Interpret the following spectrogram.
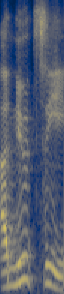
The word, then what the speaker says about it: Anuzzi: And I always say Anuzzi. It's like pizza. That's how you say my name.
